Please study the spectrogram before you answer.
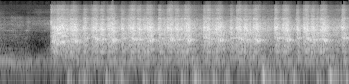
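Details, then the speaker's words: Vulcan engine start attempt after priming and adding fuel, likely too much gas: silence, then a sharp pop into hissy, squealing cranking with uneven chuffs; backfires out the intake instead of firing. "All right, so it did backfire out of the uh intake."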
